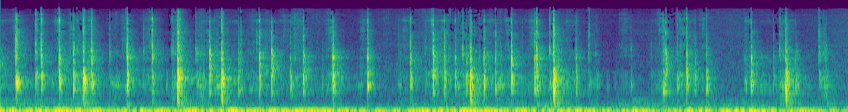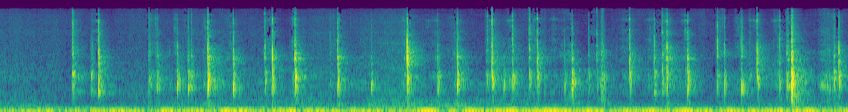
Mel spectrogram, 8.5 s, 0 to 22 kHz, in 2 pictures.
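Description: Both hands tap the keys of a compact white plastic RGB mechanical keyboard with their fingertips. A rapid, continuous stream of short, sharp clacks with bright, high attacks centered around 1 kHz sits over a steady low hum. The taps stay fairly even in level, with a brief lull near the three-second mark.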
